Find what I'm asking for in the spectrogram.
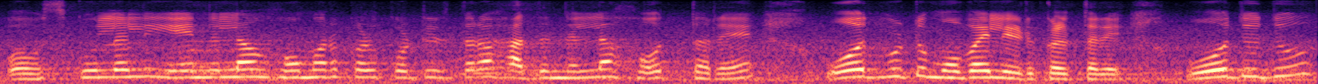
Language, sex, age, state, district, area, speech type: Kannada, female, 45-60, Karnataka, Ramanagara, rural, spontaneous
